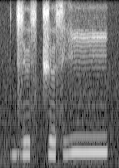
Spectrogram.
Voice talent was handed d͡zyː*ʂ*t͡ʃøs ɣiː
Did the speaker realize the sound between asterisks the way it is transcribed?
no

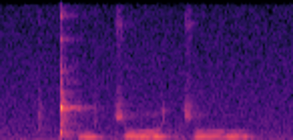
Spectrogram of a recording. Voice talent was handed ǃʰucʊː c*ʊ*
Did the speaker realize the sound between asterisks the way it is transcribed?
yes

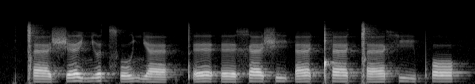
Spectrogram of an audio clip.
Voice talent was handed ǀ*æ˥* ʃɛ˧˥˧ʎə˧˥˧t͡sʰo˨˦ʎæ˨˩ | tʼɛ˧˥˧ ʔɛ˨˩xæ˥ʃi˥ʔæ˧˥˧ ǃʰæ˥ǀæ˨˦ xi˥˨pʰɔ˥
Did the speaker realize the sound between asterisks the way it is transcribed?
no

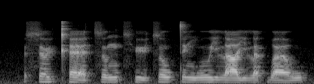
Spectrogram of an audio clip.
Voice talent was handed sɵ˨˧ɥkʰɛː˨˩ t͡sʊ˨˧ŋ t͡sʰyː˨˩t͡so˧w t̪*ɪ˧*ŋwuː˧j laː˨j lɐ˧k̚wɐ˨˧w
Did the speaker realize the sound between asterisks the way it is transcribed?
yes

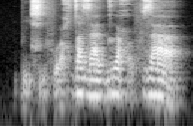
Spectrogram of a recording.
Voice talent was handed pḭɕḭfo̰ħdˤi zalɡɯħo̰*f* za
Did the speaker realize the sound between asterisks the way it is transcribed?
yes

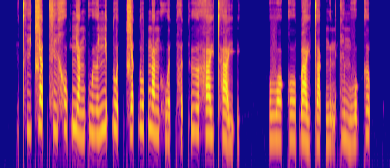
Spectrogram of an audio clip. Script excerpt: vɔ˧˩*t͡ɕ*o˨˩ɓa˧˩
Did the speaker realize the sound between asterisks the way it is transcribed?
no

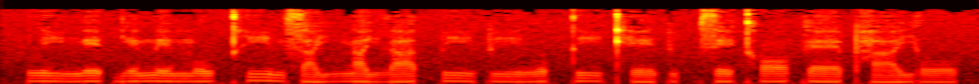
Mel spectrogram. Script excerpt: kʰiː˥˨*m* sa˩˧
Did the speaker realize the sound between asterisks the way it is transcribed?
yes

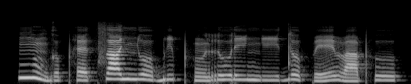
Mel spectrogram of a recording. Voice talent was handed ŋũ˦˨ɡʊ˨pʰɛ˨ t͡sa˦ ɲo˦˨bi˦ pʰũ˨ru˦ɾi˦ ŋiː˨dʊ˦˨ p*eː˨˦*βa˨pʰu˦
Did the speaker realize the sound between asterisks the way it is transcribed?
yes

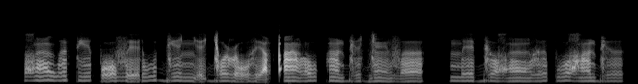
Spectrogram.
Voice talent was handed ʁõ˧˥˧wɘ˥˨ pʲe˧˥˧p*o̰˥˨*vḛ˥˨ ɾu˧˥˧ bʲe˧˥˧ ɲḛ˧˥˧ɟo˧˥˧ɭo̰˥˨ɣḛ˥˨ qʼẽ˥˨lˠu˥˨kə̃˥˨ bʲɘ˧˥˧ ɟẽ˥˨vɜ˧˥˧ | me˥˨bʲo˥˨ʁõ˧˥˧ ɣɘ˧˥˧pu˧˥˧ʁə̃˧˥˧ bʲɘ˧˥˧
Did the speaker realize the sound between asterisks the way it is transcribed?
no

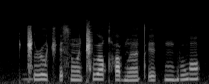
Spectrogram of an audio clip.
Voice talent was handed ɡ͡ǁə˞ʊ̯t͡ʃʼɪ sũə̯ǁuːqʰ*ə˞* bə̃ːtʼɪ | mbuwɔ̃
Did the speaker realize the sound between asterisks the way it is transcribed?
yes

